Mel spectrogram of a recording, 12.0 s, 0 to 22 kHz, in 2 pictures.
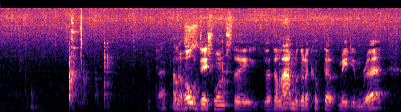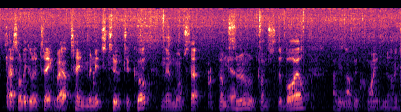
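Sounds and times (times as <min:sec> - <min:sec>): faint sizzle from pan: 0:00.0 - 0:12.0.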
